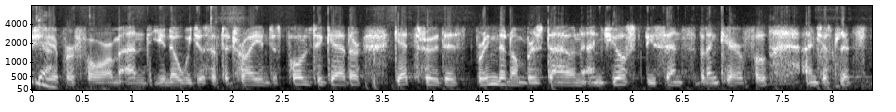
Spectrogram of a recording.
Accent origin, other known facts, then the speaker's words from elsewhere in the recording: Cavan, Ulster, Ireland; and I'm from Cavan, we can just about speak English up here.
